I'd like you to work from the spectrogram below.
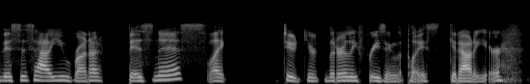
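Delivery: imitated annoyed man's voice. Retelling a scene where a man scolds a shop owner: imitating an annoyed man. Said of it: "the man gets so annoyed".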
